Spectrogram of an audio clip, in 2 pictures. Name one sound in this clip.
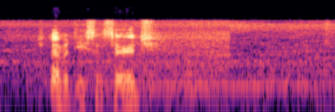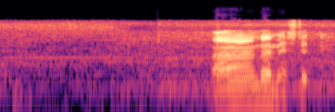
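A cooling fan hums steadily.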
